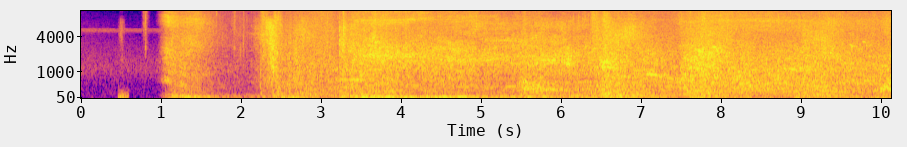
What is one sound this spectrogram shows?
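Combat sound effects of spells and blows play in quick bursts.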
